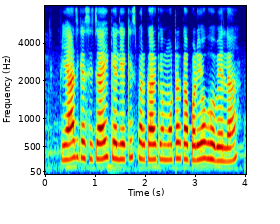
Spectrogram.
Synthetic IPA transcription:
pijad͡ʒkesiːt͡ʃaikeliekispɾəkaɾkemoʈəɾkapɾəjoɡɦobela

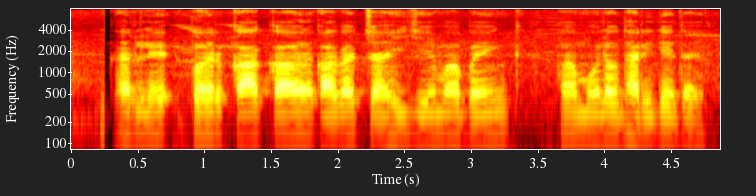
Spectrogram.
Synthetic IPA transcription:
ɡʱəɾlepəɾkakakaɡat͡ɕaɦiːd͡ʑeʋabɛ̃ŋk | hamolaud̪ʱaɾiːd̪et̪aj

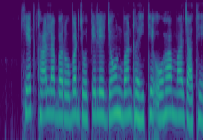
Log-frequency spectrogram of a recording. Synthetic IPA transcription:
kʰeːt̪kʰaːlabɐɾoːbəɾd͡ʒoːt̪eled͡ʒoːnbɐ̃ɳɖɾɐɦit̪ʰeʔoːɦamɐɾd͡ʒaːt̪ʰeː

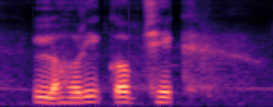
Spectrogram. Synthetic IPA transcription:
lɔɦɔɾikɔp̚t͡ʃʰek

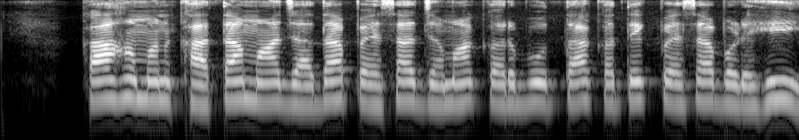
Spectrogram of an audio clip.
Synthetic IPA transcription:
kaːɦəmənkʰaːt̪amãd͡ʒjaːd̪apɛːsad͡ʒɐmakəɾbut̪akət̪eːk̚pɛːsabəɽ̤eɦiː

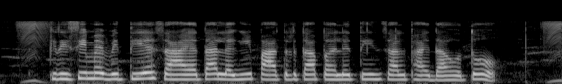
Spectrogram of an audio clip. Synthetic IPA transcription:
kɾɪsimẽʋɪt̪ːiesəɦaːjt̪aləɡipaːt̪ɾət̪apəɦlet̪iːnsaːlpʰaːjd̪aɦoːt̪oː

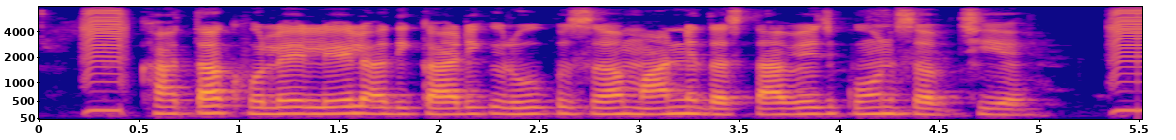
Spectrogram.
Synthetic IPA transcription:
kʰaːt̪akʰoleleləd̪ʱɪkaːɾɪkɾuːpsəɦmanjəd̪əst̪aːʋed͡ʒkoːnsəb̚t͡ʃʰije

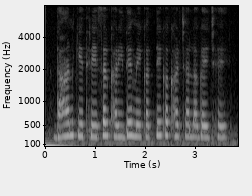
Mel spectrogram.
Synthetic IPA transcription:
d̪ʱanket̪ʰɾesəɾkʰəɾid̪emekət̪ːekakʰəɾt͡ʃaləɡət͡ʃʰɛ

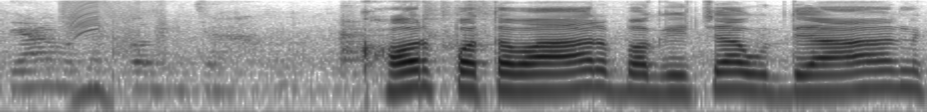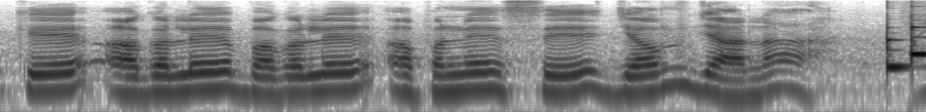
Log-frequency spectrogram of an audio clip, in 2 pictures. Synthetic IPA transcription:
kʰəɾpət̪waːɾbəɡit͡ʃaʊd̪jaːnkeəɡlebəɡleəpnesed͡ʒəmd͡ʒaːla

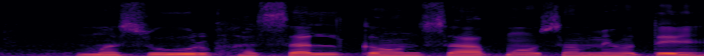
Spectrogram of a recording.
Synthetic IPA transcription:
mɐsuːɾpʰəsəlkɔːnsaːpʰmɔːsəmːẽɦoːt̪eɦɛ̃ː

